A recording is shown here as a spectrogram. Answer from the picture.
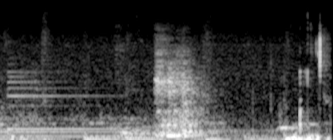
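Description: The door of a lonely, almost abandoned house creaks slowly open inward, a drawn-out groaning sound that swells in the middle before fading, with a low rumble underneath and a small knock near the end.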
